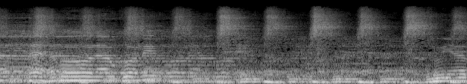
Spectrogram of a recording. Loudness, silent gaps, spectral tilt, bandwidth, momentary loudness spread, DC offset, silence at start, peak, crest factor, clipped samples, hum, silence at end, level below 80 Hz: -17 LUFS; none; -5.5 dB/octave; 16.5 kHz; 7 LU; under 0.1%; 0 s; -2 dBFS; 16 dB; under 0.1%; none; 0 s; -38 dBFS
